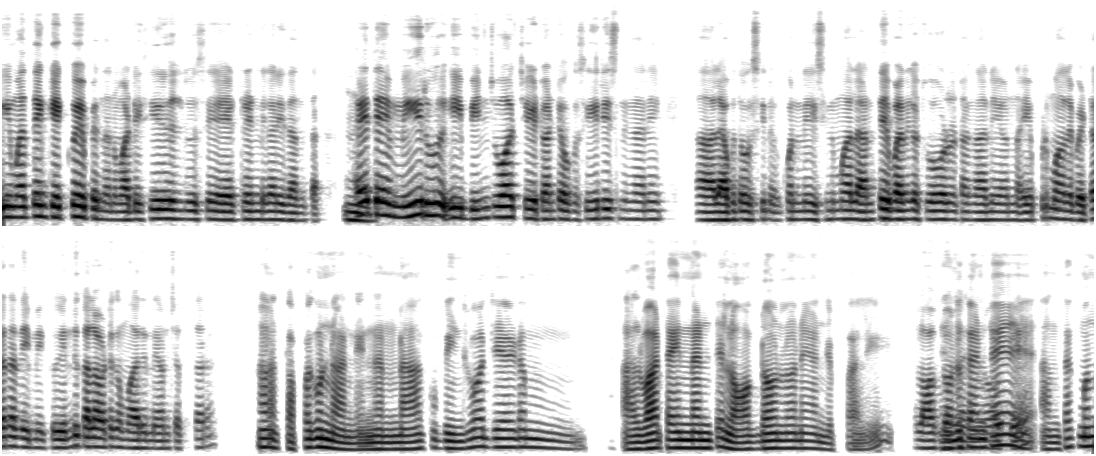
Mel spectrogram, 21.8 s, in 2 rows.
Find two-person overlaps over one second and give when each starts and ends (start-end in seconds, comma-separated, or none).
none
